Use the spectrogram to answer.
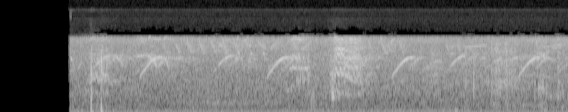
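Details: Northern red-shouldered macaw calling: short arched notes that rise then fall, repeated roughly every half second in a loose series, over steady low background noise.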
